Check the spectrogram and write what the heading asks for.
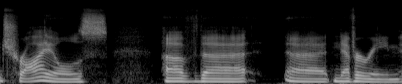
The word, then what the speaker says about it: Nerevarine: 7 trials of the Nerevarine. Is that how you pronounce it? I think I... The Nerevarine. Nerevarine, yeah.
